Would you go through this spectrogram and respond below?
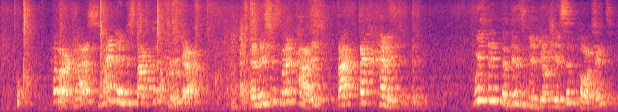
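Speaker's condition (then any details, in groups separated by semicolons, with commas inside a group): No condition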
